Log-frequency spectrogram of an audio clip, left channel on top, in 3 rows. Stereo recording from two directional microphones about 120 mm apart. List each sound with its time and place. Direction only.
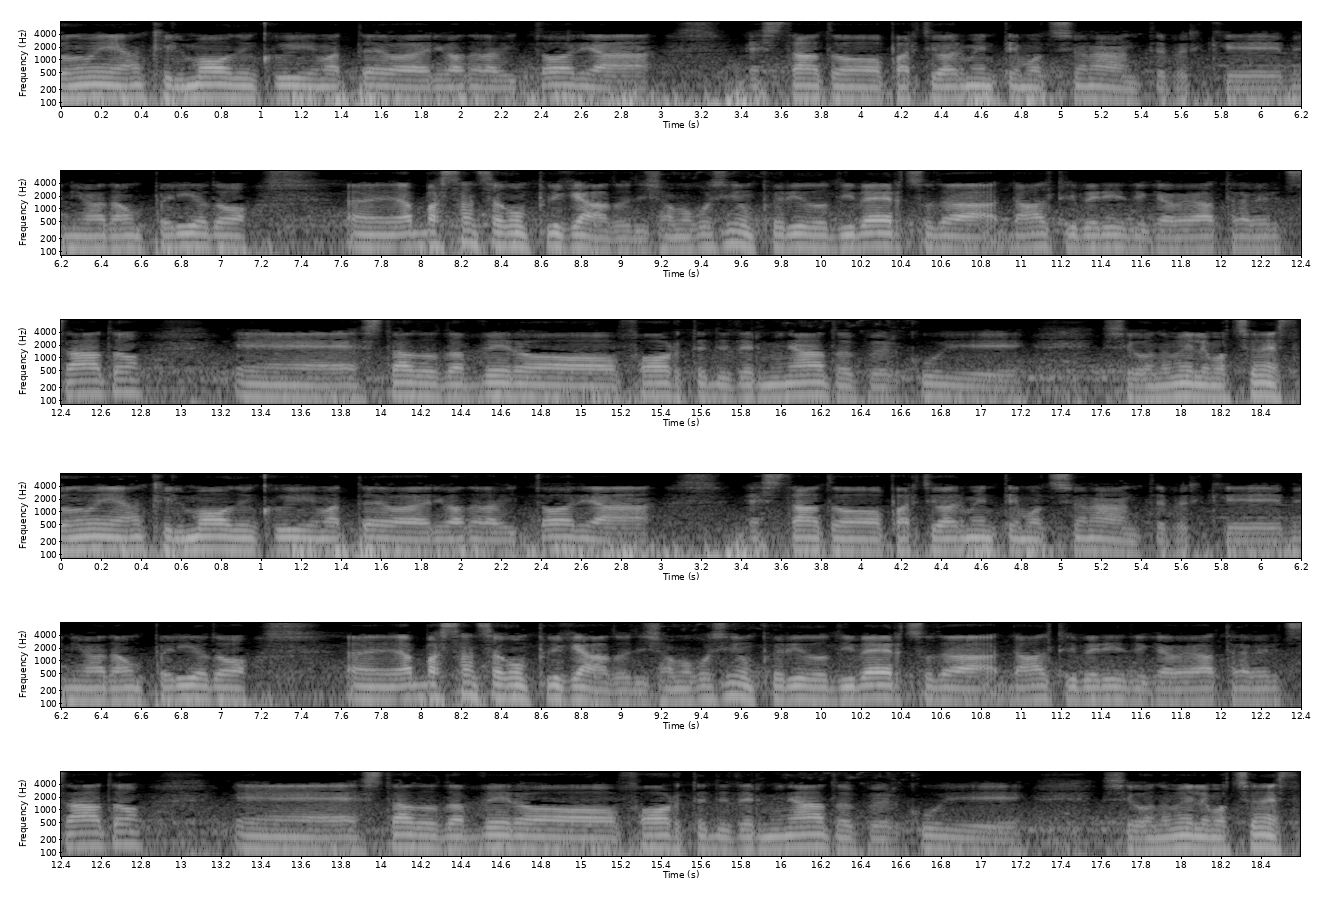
0.0 s speech: 15° left (ahead or behind)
